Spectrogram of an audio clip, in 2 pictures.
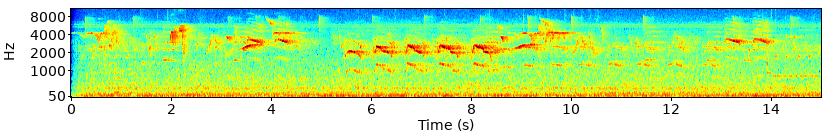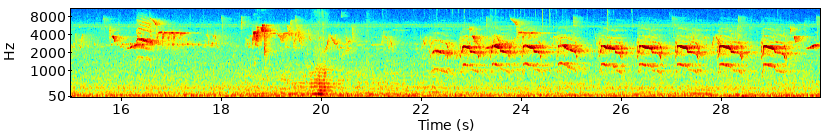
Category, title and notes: Soundscapes > Nature
Hot summer woods hawk Deer snort Little Grassy RTR Trail July 2 2025
A busy recording made in heavy woods of the Crab Orchard National Wildlife Refuge in southern Illinois, on Wednesday July 2 2025. Like most deciduous forests in the northern hemisphere, summer is when the majority of birds are the warblers and other migrants that live in central America and the Caribbean in winter. During summer, these birds invade these full-of-food forests to gorge on insects and raise a family. For those of you interested in the names of some of the birds that you hear on this audio clip, they are, in no particular order: Indigo Bunting, Eastern Towhee, Red-Shouldered Hawk, Red-Eyed Vireo, Blue Jay, Acadian Flycatcher, and a Hooded Warbler. Also noteworthy in this recording occurs at 40 seconds in, 44 seconds in and again at 52 seconds in. These are the times a male Deer expresses his unhappiness at my being there.! Startled me as I stood there surrounded by thick forests. But, after all, I was in his living room. Recorded with Sound Devices 702 audio recorder.
Birds, Forest, Nature, naturesound, Summer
